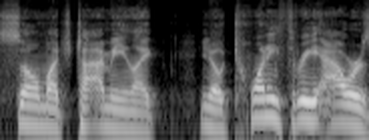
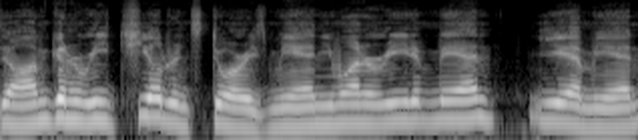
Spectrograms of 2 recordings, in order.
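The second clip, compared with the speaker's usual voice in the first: hippie stoner voice with repeated "man"; 3 semitones higher than usual. Speaker mocking how Michael Chabon talks now, Michael Chabon as a stoner. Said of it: "now he talks like a hate street stoner".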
